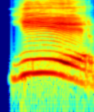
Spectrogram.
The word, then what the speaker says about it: year: Ini bacanya bukan jir, tapi dia bacanya adalah year bacanya.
